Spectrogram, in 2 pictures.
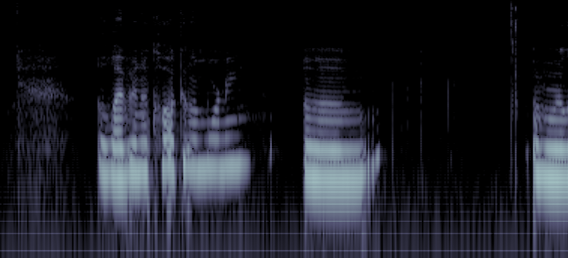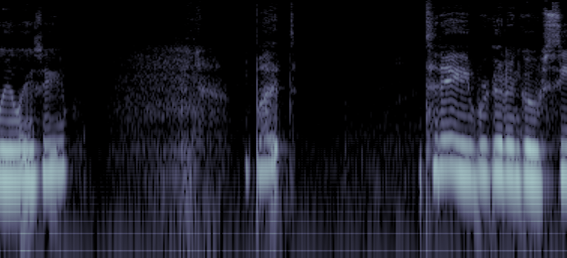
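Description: A young woman speaks softly and drowsily close by.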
